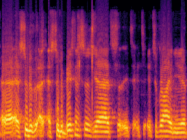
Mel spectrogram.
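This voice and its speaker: A man with a Dutch accent. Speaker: entrepreneur and startup mentor. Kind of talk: interview.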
